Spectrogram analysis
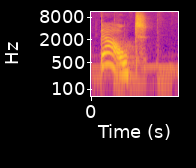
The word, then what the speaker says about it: doubt: letter b debt doubt and subtle now in the pronunciation of these three words the b sound ba is completely absent that's because the b is silent however there are quite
